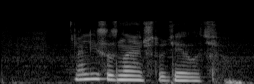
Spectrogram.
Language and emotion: Russian, neutral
